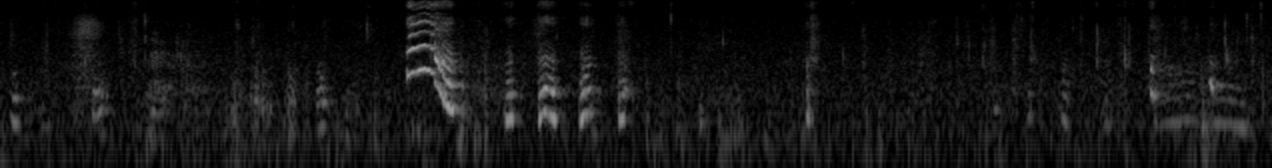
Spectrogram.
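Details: Sixteen-day-old Rhodesian Ridgeback puppies of a litter, eyes open, calling their mother to feed them: a loud squealing yelp, then short whines and sparse soft whimpers in a quiet room.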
